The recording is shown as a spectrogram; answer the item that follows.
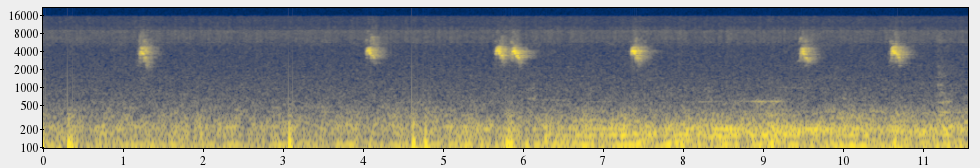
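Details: Backyard sparrows in the wild, with single high chirps repeated about every one to two seconds, each brief and sharp, over a constant low background hum and a few faint knocks.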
